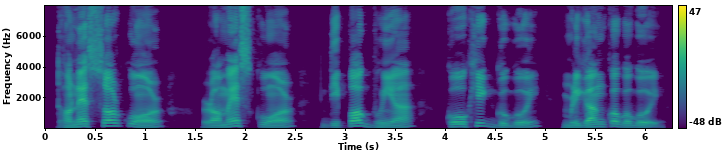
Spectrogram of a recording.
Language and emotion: Assamese, neutral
